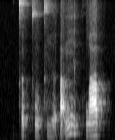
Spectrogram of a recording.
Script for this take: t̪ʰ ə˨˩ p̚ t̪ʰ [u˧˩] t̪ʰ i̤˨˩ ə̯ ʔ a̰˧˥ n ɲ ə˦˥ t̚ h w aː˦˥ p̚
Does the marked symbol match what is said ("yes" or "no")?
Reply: yes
